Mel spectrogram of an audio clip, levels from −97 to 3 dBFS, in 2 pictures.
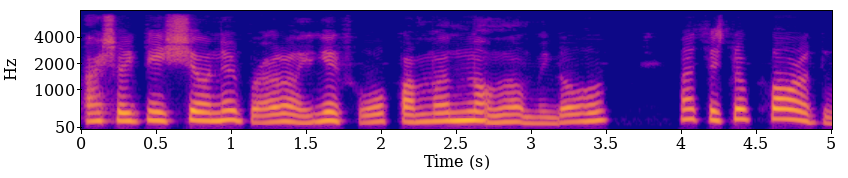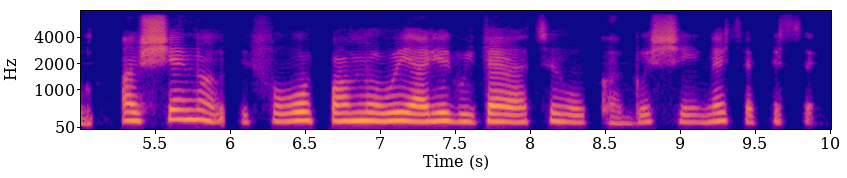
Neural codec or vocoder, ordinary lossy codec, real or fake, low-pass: codec, 16 kHz, 0.5 kbps, FunCodec, trained on LibriTTS, 25 frames a second; none; fake; 7.2 kHz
